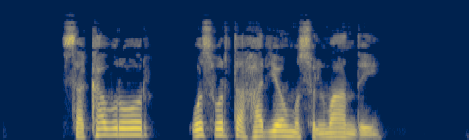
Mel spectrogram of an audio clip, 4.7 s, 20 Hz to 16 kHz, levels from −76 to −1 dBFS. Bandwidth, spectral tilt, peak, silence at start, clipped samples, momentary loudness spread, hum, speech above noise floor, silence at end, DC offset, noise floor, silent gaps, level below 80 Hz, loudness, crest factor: 9.4 kHz; -4.5 dB/octave; 0 dBFS; 0.65 s; under 0.1%; 8 LU; none; 71 dB; 0.9 s; under 0.1%; -85 dBFS; none; -54 dBFS; -14 LUFS; 16 dB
